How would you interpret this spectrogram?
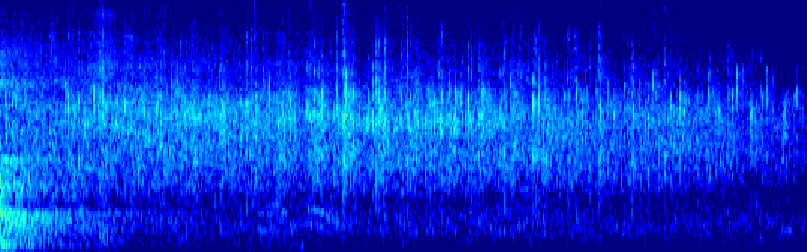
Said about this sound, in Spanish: también un fuerte aplauso para todos ellos y para el maestro Benito Velázquez, que todos los años hace un trabajo inconmensurable. ¡Fuerte aplauso!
